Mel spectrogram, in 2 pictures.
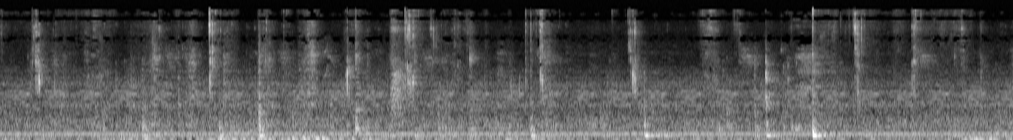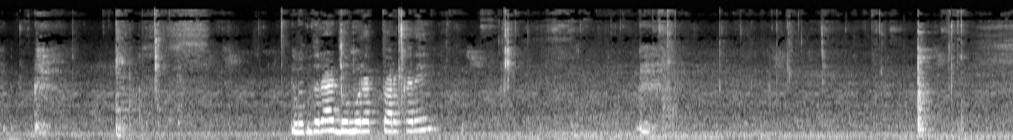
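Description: Fingers scrape and tap on metal plates while eating.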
